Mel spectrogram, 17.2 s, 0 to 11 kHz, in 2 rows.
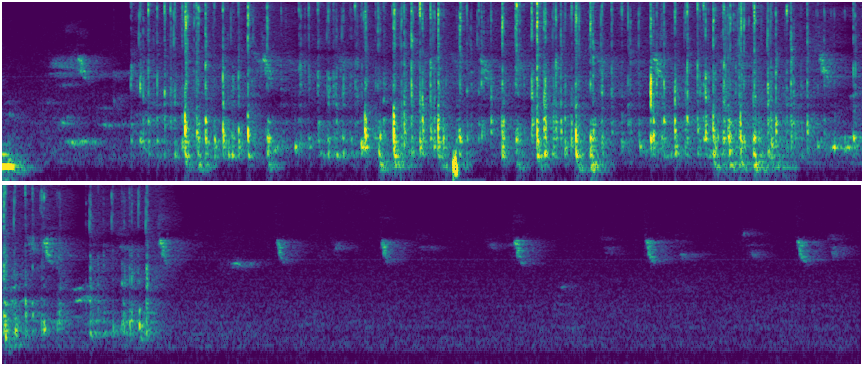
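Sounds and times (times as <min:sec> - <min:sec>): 
birds chirping through an open window: 0:00.5 - 0:13.0.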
